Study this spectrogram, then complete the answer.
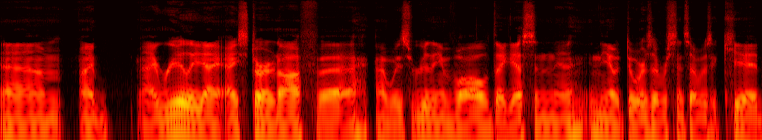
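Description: A man of medium pitch with a Canadian Maritime accent, at a fairly slow pace. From Prince Edward Island, Canada. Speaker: podcast host, soldier and hunter. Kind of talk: solo monologue podcast. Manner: halting, many fillers.

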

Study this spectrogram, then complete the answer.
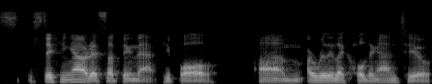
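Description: A man with an American accent speaks at a very fast pace in a fairly low pitch. The background is quiet. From Michigan, near Flint. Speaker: young adult author. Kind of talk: interview.

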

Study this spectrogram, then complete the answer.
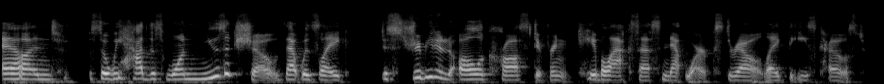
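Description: With a normal speaking voice, a woman talks at a fairly high pitch and a fairly slow pace, with ordinary pitch variation and hardly any pauses. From central Massachusetts. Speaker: film producer. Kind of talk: interview.

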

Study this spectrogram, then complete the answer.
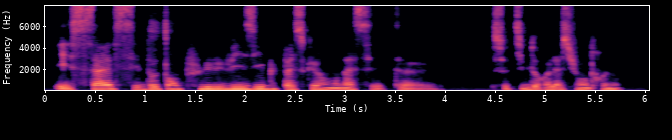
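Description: Recorded with a dry, close sound and no echo, a woman speaks at a fairly slow pace. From Geneva, Paris and southern France. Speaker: entrepreneur. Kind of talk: interview. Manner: hesitant, many repetitions.

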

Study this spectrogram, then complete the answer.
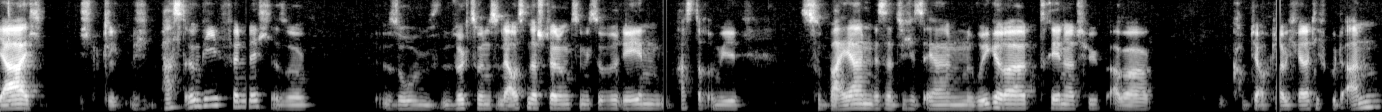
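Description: A man speaks at a fairly low pitch. He leaves long, frequent pauses. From Germany, near Düsseldorf. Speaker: football podcast co-host. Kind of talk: casual chat.

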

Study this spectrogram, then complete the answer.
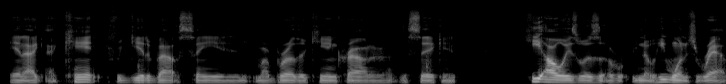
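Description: Speech comes in an American accent at a moderate pace. The recording is very clean, with a silent background. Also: man. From Birmingham, Alabama. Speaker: music producer. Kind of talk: casual interview. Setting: studio.

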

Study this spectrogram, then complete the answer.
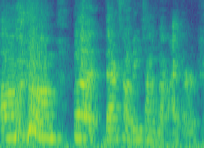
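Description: A woman speaks with an American accent and lively intonation. Noticeable background noise can be heard. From US Pacific Northwest, Oregon. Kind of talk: casual chat.

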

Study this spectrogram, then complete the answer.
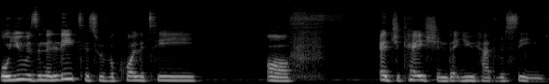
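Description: A woman speaks at a moderate pace with a London accent and a medium pitch. The recording is very clean, with a silent background. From London (Tottenham). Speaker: art educator, podcast host. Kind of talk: solo monologue, casual explainer. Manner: casual, chatty.

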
